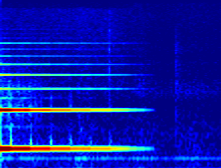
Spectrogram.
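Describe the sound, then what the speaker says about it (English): A doorbell in a Japanese visual novel game sounds one bright chime that rings out and then decays, with no voices over it. "My doorbell suddenly rang."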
